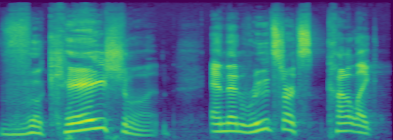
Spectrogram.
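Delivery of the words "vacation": VACATION stretched long with a showy V; imitating a pretentious "vacation", slow and emphatic; drawn-out vacation. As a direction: draw out "vacation", louder, leaning on the V. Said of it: "she's like".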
